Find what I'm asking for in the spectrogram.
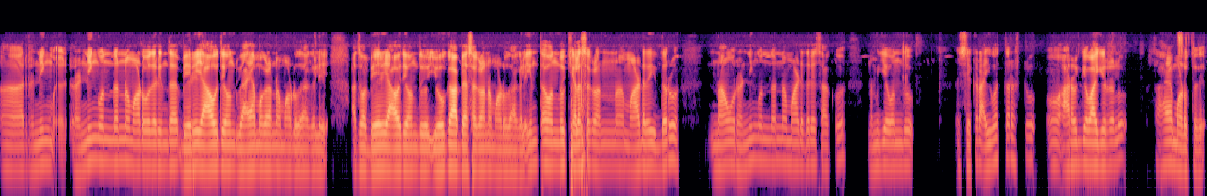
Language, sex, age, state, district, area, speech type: Kannada, male, 30-45, Karnataka, Tumkur, urban, spontaneous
